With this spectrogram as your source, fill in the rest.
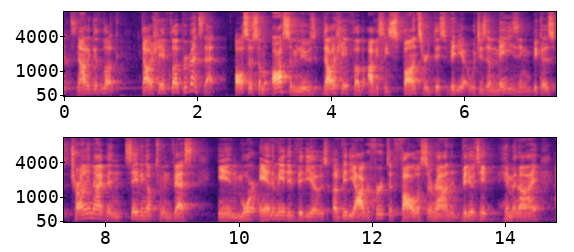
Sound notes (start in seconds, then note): none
